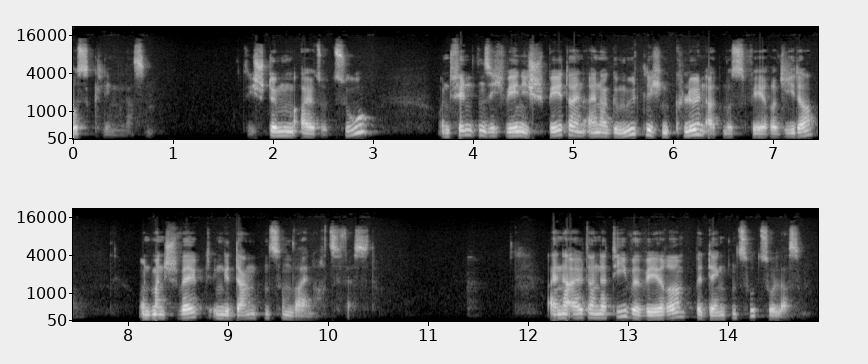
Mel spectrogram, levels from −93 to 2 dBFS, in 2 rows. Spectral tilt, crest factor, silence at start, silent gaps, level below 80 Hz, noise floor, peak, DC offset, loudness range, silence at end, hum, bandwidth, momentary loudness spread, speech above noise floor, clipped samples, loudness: -2 dB/octave; 18 dB; 0 s; none; -70 dBFS; -68 dBFS; -2 dBFS; under 0.1%; 5 LU; 0.2 s; none; 14.5 kHz; 6 LU; 49 dB; under 0.1%; -19 LUFS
